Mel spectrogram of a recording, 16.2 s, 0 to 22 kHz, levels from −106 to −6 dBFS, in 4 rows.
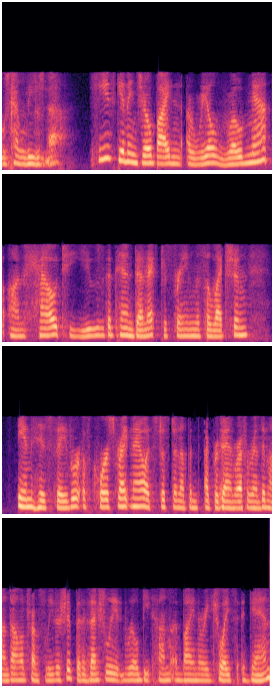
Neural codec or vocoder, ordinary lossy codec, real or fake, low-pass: codec, 16 kHz, 0.5 kbps, FunCodec, trained on Chinese and English, 25 frames a second; AAC, 16 kbps; fake; 7.2 kHz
